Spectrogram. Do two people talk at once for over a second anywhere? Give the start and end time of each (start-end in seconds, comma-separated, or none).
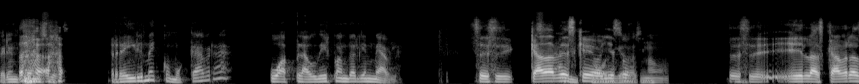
5.3-6.6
